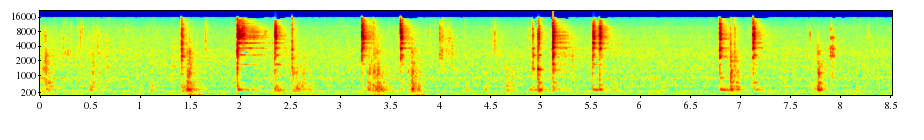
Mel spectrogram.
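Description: Metal spoon stirring pork and sauce in an aluminium pot, knocking and scraping against the pot's sides in irregular clinks, about a dozen, over a faint steady hum.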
